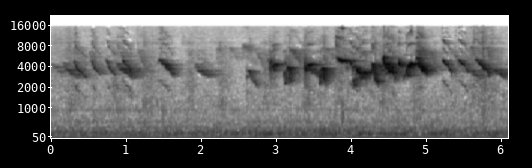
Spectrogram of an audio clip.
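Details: Kecial kuning, a bulbul, heard on a tutor recording for training cage birds: rapid, high, repeated chip notes, a short pause, then a rich, tumbling run of twittering phrases.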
